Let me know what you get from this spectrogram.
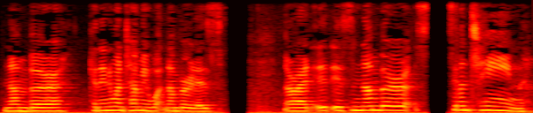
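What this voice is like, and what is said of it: Slips into an American accent. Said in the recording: “did I just say that with an American accent? I think I did.”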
